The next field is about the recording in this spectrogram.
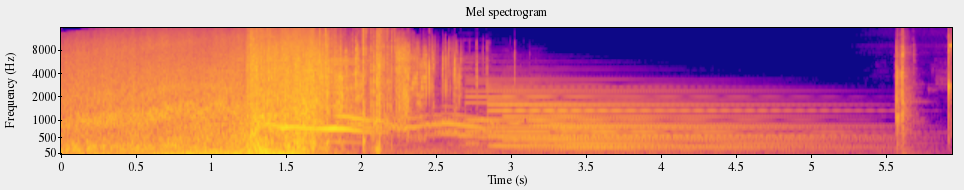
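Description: Gunfire in a wartime radio drama: a dense burst of loud cracks and booming blasts, then lingering ringing tones as it fades, with one more sharp crack right at the end.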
